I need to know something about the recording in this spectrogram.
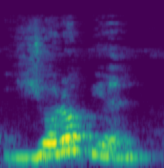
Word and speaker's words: European: So when we pronounce the word European, in spite of two vowels E and U, we are getting the sound of consonant Y, European Y.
